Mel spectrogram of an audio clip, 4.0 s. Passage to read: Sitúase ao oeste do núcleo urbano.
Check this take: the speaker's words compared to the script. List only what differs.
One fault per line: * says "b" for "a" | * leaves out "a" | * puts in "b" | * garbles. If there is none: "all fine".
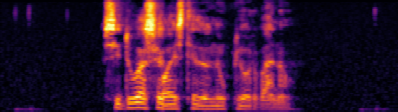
* leaves out "ao"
